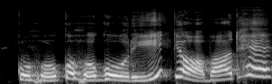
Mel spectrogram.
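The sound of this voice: This is a cartoonish character voice. Its pitch is fairly high.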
